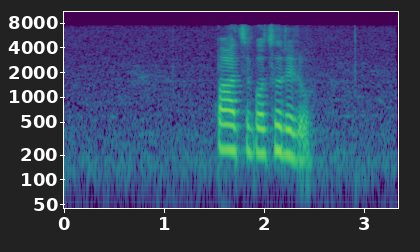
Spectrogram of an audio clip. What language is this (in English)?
Bangla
